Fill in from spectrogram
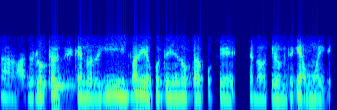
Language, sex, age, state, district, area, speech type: Manipuri, male, 30-45, Manipur, Imphal West, urban, conversation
